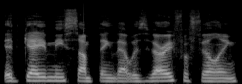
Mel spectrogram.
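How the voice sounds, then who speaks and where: A woman's voice: sits low, a little fast, vocal fry, dry recording, clean studio sound. Chatty older woman with a Brooklyn accent. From New York. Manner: chatty, self-deprecating, lively storyteller. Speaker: guest, oncology doula. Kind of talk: casual interview talk.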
